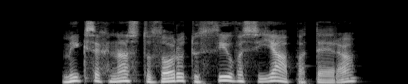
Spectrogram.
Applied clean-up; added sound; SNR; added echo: neural mask model DeepFilterNet 3.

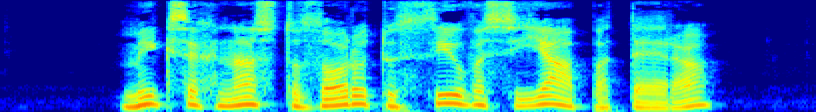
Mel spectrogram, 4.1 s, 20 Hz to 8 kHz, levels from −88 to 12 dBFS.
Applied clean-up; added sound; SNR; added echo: none; none; none; none.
